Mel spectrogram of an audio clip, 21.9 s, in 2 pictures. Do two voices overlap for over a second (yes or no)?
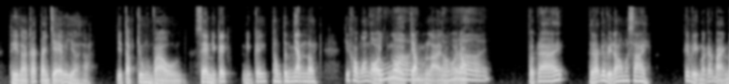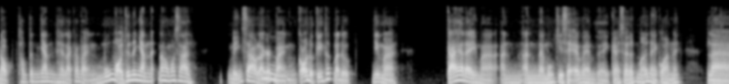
yes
